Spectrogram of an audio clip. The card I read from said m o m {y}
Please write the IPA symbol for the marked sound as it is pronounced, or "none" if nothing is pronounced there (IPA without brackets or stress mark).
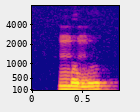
u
